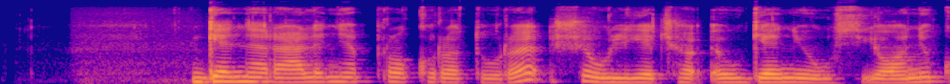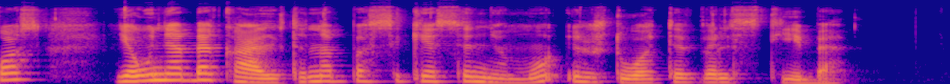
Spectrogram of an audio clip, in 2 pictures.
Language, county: Lithuanian, Alytus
